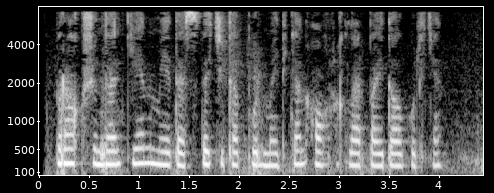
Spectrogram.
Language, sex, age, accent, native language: Uzbek, female, 18-24, Namangan, Uzbek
